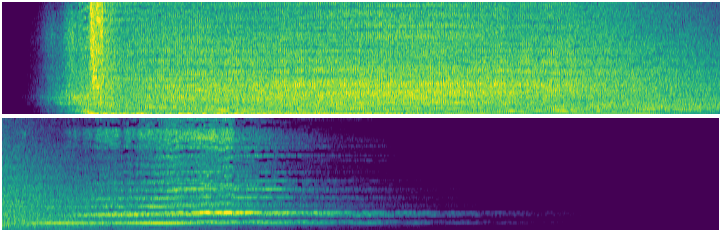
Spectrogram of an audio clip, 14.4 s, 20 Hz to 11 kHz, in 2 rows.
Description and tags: Horror Hit 4
Produced in FL Studio using various VSTs
suspense, drama, scary, soundtrack, ambient, thrill, sinister, soundscape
